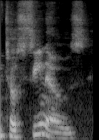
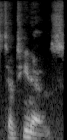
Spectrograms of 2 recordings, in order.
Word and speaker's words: Totino's: Tostino's. And they messaged him like, no, dude, you got to say it right. It's Totino's.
